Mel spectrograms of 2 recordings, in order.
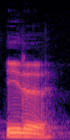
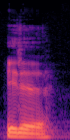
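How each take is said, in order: The two takes are said the same way.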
